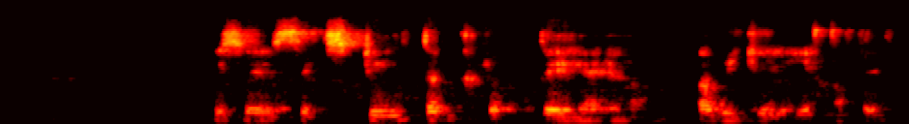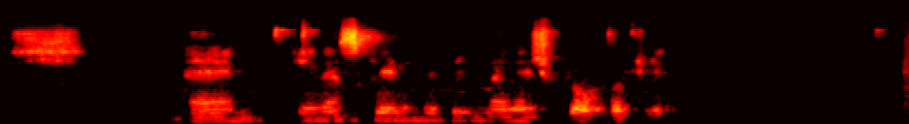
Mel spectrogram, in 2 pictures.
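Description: A young man explains calmly, close to a microphone.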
